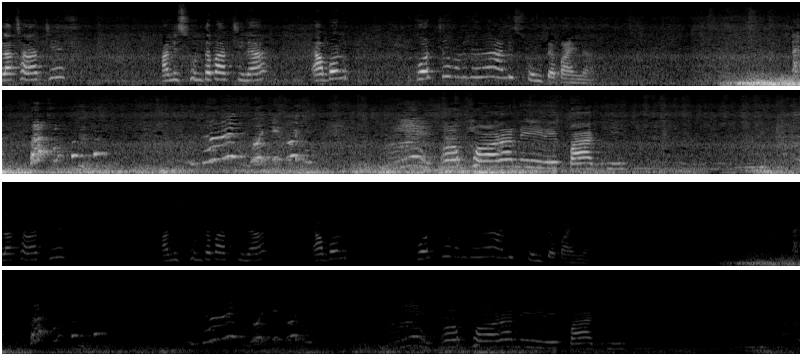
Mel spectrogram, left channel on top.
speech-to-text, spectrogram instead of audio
ছাড়াচ্ছিস? আমি শুনতে পাচ্ছি না এমন করছে মনে হয় আমি শুনতে পাই না। ও ফরানি রে পাখি,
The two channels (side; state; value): right; quieter; 29.1 dB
